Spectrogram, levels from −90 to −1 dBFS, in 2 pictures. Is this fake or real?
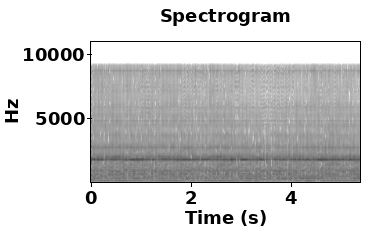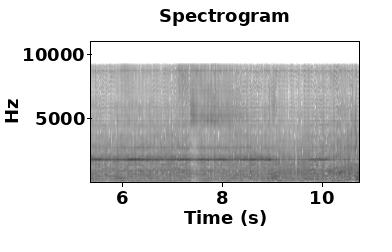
fake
